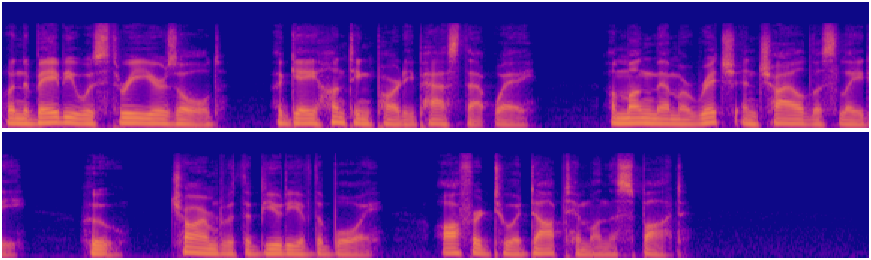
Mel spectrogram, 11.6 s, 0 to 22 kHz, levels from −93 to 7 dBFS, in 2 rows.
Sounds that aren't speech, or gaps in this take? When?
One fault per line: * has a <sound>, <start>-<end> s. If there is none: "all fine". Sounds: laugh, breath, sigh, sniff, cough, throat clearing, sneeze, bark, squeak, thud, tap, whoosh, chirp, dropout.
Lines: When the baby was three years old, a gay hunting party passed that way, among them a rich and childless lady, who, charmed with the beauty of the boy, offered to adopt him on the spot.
all fine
